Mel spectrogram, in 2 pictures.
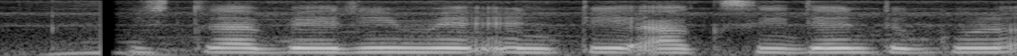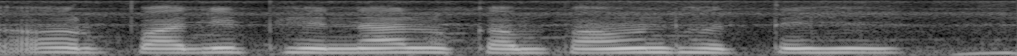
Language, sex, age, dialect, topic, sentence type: Hindi, female, 18-24, Awadhi Bundeli, agriculture, statement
